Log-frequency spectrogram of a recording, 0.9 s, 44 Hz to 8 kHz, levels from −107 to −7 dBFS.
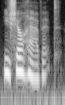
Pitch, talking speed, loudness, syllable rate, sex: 195 Hz, 275 wpm, -17 LUFS, 5.3 syllables/s, female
